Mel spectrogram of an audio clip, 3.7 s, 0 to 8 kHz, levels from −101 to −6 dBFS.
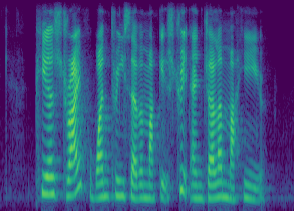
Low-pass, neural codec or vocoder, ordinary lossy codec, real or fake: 7.2 kHz; none; Opus, 24 kbps; real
